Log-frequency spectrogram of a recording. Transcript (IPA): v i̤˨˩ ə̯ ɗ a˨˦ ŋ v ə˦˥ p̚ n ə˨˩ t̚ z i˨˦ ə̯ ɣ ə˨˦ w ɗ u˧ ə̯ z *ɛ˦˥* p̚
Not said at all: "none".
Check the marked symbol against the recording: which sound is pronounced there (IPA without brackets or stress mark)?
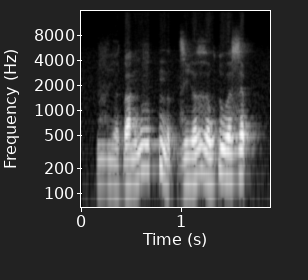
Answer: ɛ˦˥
